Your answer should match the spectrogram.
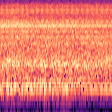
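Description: Steady background noise, an even hiss with a faint hum, in a pause between speech.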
